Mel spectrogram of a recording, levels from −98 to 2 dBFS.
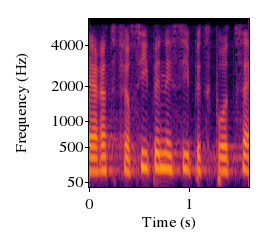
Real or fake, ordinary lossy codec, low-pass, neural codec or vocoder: real; none; 5.4 kHz; none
